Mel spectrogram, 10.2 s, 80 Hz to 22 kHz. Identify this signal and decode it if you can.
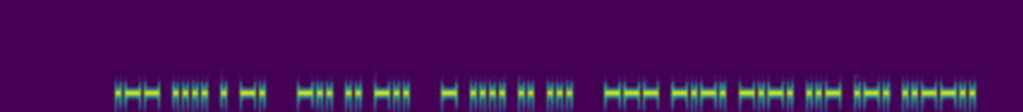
Morse code, heard as a keyed tone, about 25 wpm, 700 Hz. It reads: WHEN DID THIS OCCUR?
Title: Sentences from Top 1000 Words - Review Part 6 - 25wpm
